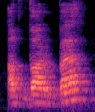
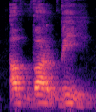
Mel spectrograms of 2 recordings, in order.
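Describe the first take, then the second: First: The word ends with an a vowel. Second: The word ends with an i vowel. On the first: "You don't say a, u, e" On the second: "You don't say a, u, e"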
